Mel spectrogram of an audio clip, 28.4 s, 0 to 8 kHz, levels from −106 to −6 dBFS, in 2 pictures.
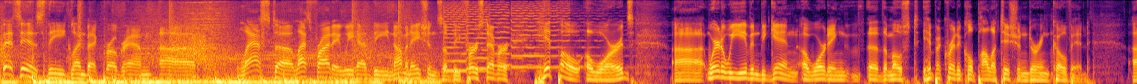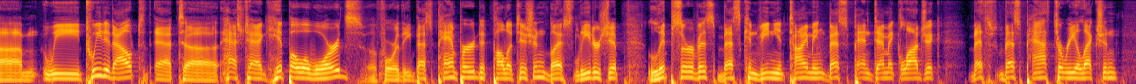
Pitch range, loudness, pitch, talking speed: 110-145 Hz, -17 LUFS, 130 Hz, 135 wpm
